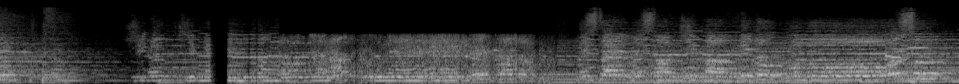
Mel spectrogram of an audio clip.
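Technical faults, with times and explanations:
2.09 to 2.29 s, call audio freeze: the sound stretches into a fading buzz for about 0.18 s, with the last 0.06 s silent, then resumes where it stopped. Likely late packets draining the jitter buffer. A spectrogram shows smeared, decaying bands, then a blank strip.
2.47 to 2.51 s and 2.55 to 2.59 s, short concealed packet loss: about 20 ms is lost each time and filled by extending the preceding sound, heard as two quick smears or wobbles.
2.80 to 5.65 s, call bitrate drop: the encoder falls from 32 to 8 kbps for about 2.8 s. Audio bandwidth narrows from 20 kHz to 4 kHz, so the sound turns muffled and rough. A spectrogram shows everything above 4 kHz abruptly cut away.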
